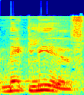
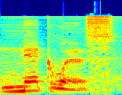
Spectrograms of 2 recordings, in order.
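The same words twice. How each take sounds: First: The first vowel sound is distorted. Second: The first vowel sound is standard. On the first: The speaker calls it wrong. "You want to say not necklace" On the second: The speaker calls it right. "but necklace"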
